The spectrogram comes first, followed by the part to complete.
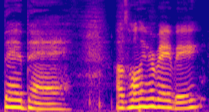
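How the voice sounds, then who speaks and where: A young woman with a mid-pitched voice talks as a podcast co-host. She tells stories casually and expressively, in loose everyday speech. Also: a little slow. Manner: informal, expressive storytelling with swearing. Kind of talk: casual podcast chat and storytelling.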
